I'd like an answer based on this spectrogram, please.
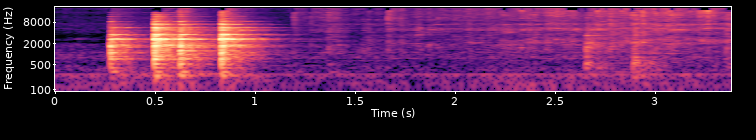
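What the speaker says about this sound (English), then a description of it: "So you mix all your dry ingredients." Sugar and cocoa for a chocolate pie are stirred together in a bowl, giving several quick clinking scrapes of a utensil against the dish in a short burst, then a couple of fainter taps after a pause.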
